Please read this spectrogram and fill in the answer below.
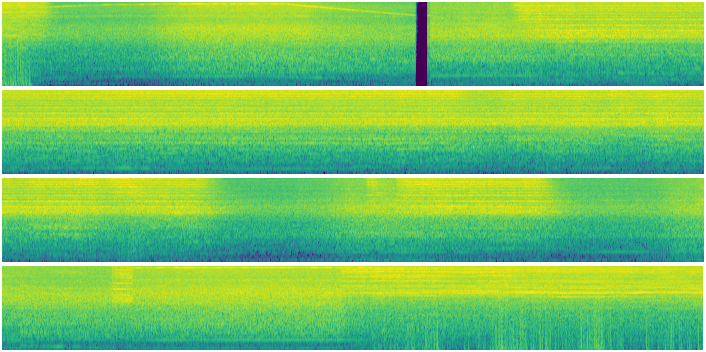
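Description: Angle grinder with a cutting disc running and cutting ceramic tile: a loud hiss over a steady motor whine, easing off briefly twice in the second half.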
